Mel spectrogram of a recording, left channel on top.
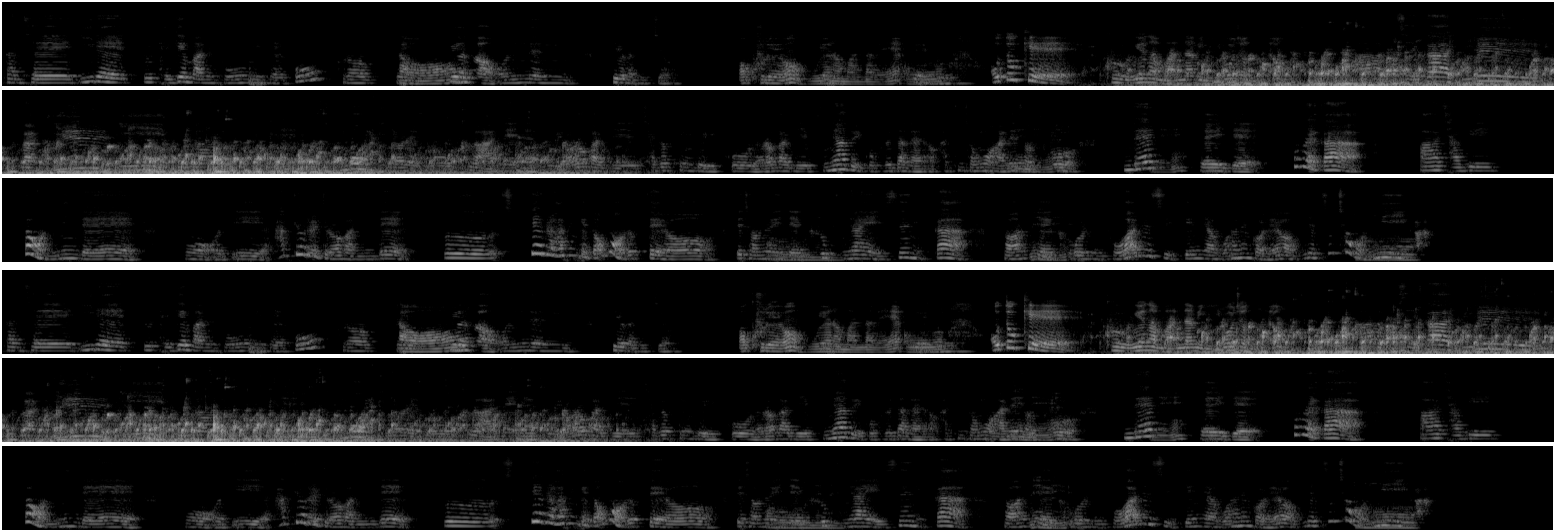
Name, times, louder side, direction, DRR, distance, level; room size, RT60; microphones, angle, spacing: voice 1, 0.0-3.7 3.9-4.2 4.5-5.7 6.1-6.7 8.2-8.4 9.1-9.7 12.1-12.4 13.5-15.4 15.7-26.2 26.7-27.1 27.5-28.1 28.4-29.1 29.7-30.4 31.3-32.6 32.9-35.1 35.5-45.3, left 1 dB, 30° left, 1.0 m, -44 dB
voice 2, 3.9-4.7 7.4-12.9 25.5-26.1 27.0-27.3 38.7-39.4 41.3-41.8 44.5-45.2, right 3 dB, 40° right, 0.6 m, -42 dB
sound 1, 10.9-22.1, right 1 dB, 70° right, 1.1 m, -35 dB
2.7 x 2.4 x 2.9 m
head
